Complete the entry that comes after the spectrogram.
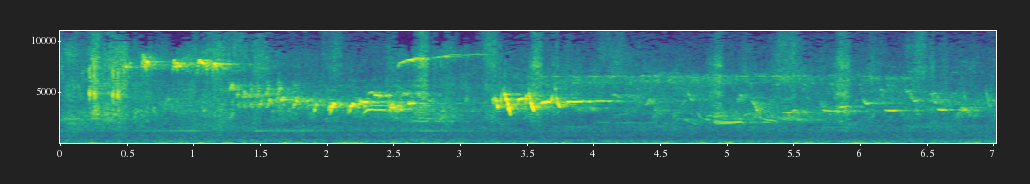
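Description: Small birds chirping and trilling in short, high phrases throughout, over a faint, uneven low rumble.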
